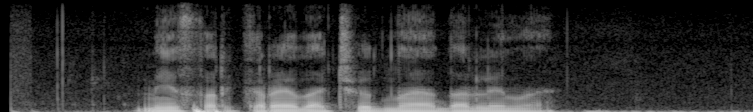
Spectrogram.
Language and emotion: Russian, neutral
